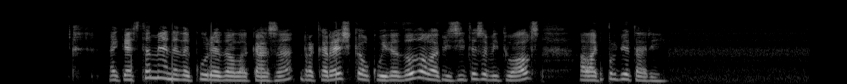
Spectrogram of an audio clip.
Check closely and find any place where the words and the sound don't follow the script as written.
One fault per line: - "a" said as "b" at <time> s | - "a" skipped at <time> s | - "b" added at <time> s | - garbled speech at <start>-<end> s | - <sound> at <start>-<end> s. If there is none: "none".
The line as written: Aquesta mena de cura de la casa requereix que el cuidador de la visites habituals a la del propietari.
none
